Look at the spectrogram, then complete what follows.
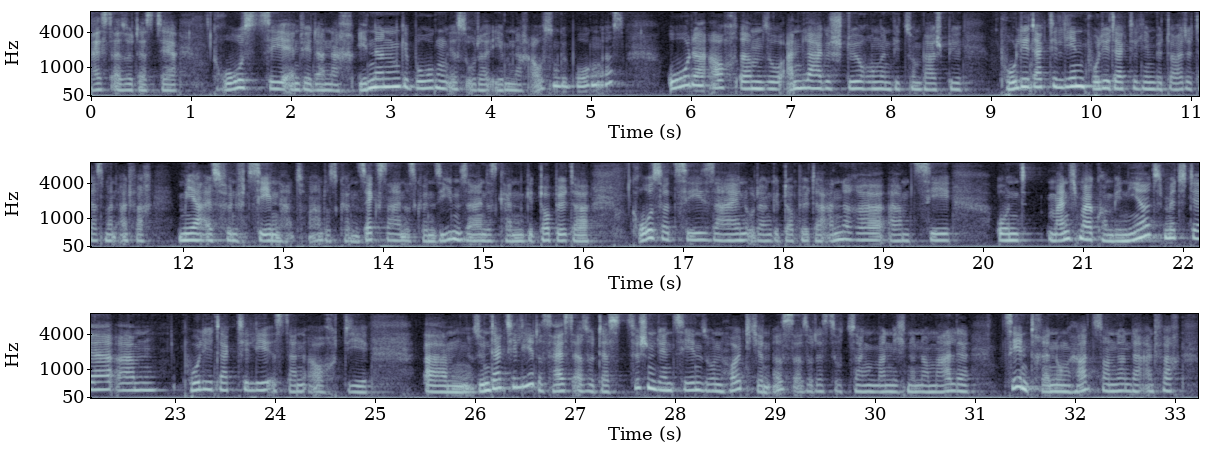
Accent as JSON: {"language": "German", "town": "Stuttgart", "region": "Baden-Württemberg", "country": "Germany", "tie": "born or raised there", "also_born_or_lived": "Tübingen / Munich / Hamburg", "moved": "as an adult", "said": "ich in Tübingen studiert habe und ähm, ich bin auch geborene Stuttgarterin, also auch wenn man es vielleicht nicht immer hört."}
